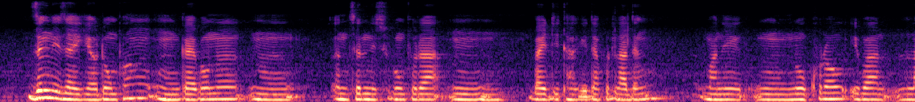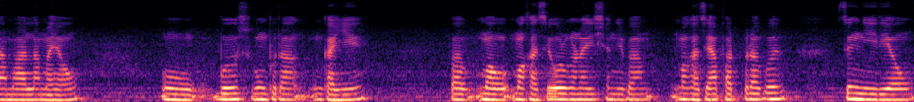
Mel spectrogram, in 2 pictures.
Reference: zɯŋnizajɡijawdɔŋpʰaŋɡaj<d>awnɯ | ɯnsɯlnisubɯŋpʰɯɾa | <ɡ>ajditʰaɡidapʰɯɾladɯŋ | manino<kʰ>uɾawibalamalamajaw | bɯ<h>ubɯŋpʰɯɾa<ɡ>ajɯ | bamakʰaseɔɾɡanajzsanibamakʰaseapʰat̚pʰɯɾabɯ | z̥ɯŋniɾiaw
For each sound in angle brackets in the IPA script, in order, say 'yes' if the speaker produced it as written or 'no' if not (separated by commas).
no, no, yes, no, yes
